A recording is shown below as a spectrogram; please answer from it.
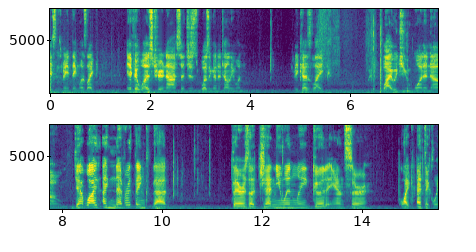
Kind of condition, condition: setting, inside a vehicle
